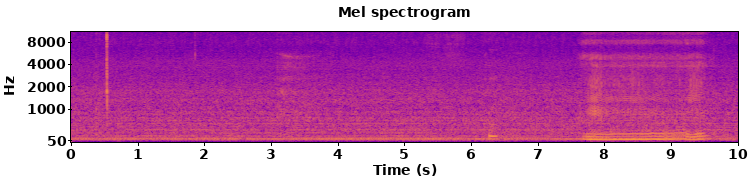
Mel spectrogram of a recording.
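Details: Man snoring during sleep, throat very dry and sore before sleeping: steady low room hum, then one long, loud, deep rumbling snore on an in-breath.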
